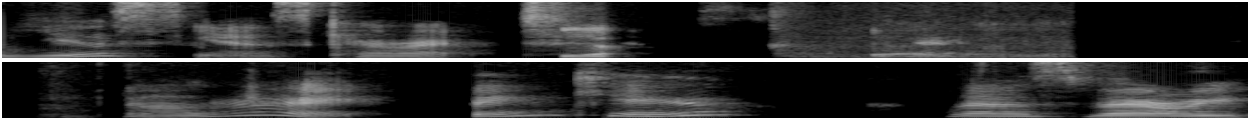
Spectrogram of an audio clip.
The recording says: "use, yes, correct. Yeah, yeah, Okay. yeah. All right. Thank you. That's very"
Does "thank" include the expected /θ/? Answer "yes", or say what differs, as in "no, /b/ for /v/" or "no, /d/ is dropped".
yes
